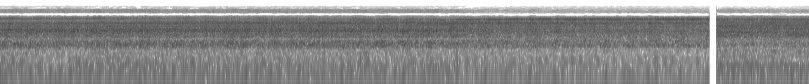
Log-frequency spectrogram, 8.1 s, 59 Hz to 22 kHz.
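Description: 3D-printed belt-driven supercharger running on its test rig: a steady airy hiss from the spinning compressor with a faint low hum beneath. The sound drops out for an instant about seven seconds in.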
